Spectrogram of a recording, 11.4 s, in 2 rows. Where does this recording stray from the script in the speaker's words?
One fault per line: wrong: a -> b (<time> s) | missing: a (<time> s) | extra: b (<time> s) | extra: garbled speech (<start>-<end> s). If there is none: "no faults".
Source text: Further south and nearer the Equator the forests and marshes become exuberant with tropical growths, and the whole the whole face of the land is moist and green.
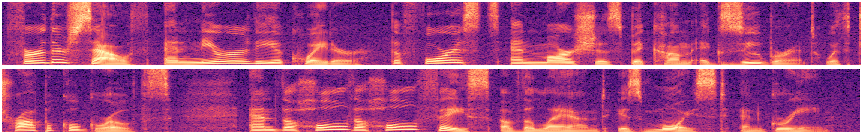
no faults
